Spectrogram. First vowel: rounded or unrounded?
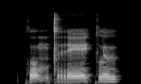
rounded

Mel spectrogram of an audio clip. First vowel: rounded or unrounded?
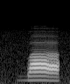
unrounded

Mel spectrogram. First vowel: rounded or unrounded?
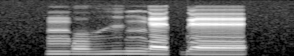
rounded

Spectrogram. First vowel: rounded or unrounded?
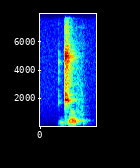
rounded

